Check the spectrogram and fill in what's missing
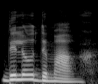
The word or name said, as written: दिलो-दिमाग़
